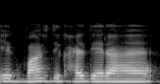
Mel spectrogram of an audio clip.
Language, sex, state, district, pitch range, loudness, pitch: Hindi, male, Jharkhand, Deoghar, 130-140 Hz, -16 LUFS, 135 Hz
